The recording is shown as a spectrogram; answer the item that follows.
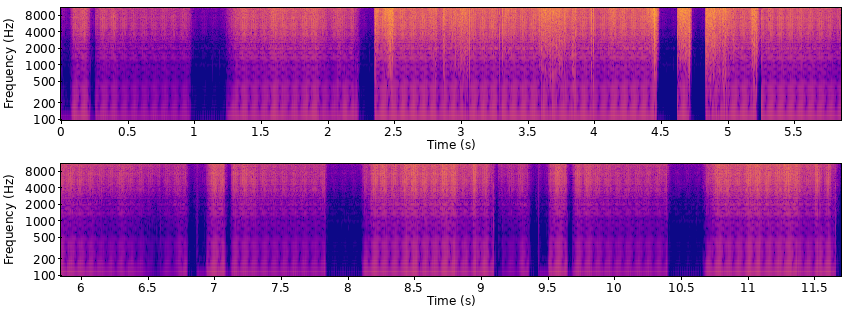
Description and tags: Tube Static Ambience
a static effect as if one were listening to a distorted intercom transmission
ambience, computer, radio, screen, static, tube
